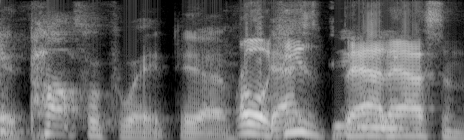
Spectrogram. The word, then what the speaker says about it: Postlethwaite: Bobby, you're just going to be the one to pronounce his name from now on. Postlethwaite.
